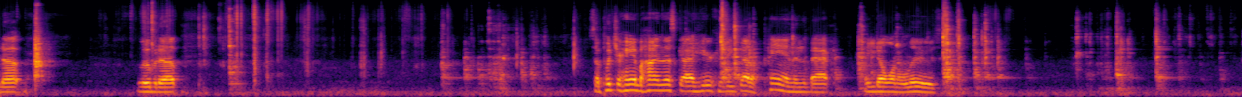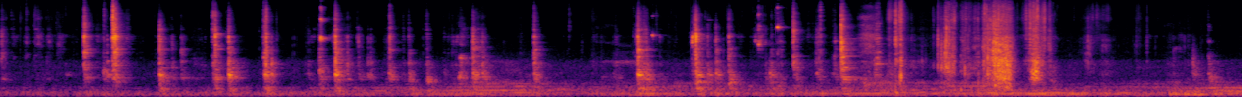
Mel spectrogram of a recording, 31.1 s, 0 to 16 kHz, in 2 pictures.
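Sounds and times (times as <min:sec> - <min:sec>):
metal scraping: 0:23.0 - 0:29.5.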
